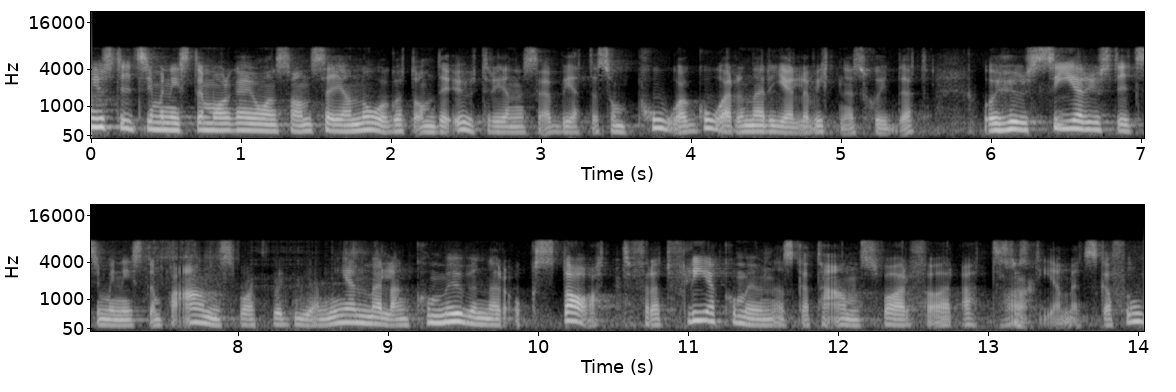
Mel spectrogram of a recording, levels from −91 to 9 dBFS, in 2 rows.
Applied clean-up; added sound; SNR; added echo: neural separator model SepFormer DNS4.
